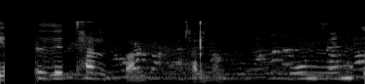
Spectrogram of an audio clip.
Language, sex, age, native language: Icelandic, female, 10, Icelandic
